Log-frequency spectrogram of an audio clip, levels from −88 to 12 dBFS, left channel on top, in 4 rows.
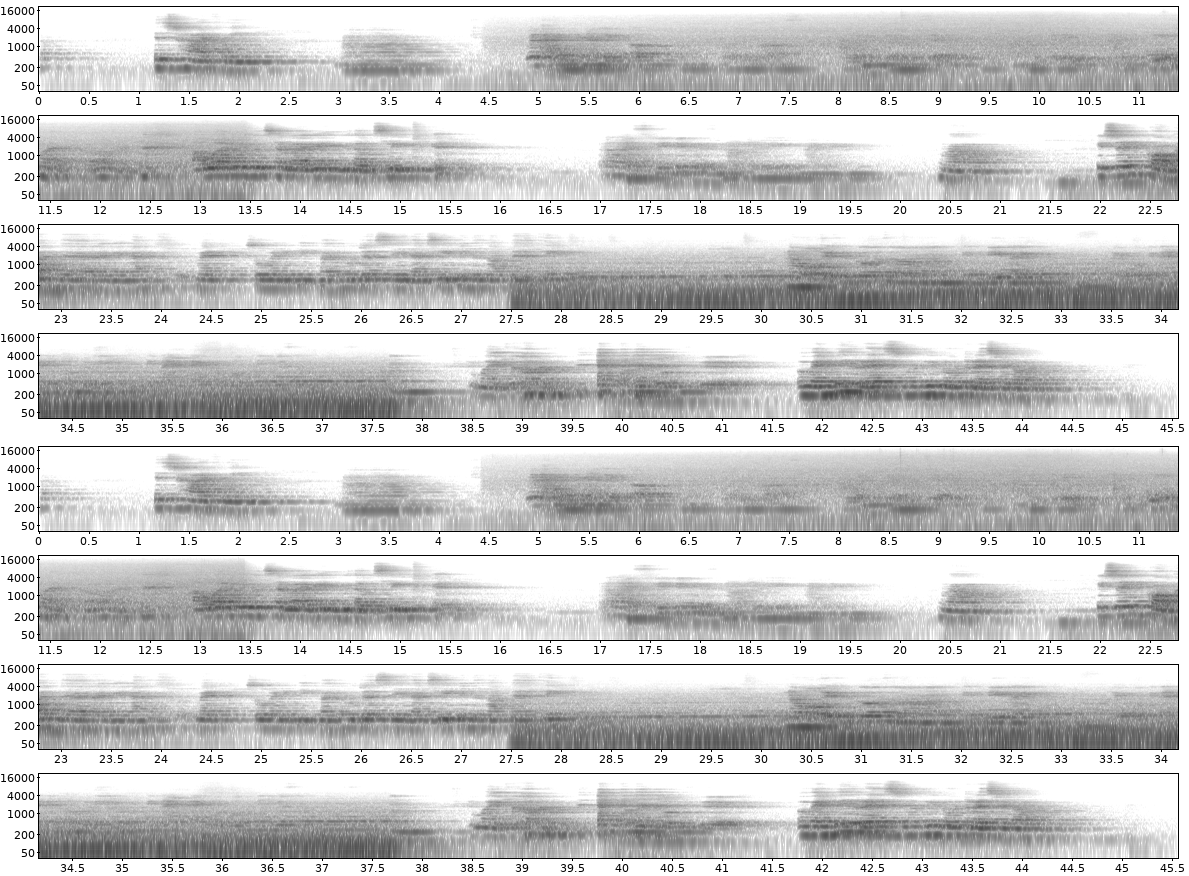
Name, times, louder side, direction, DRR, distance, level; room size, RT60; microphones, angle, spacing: voice 1, 1.1-2.2 11.0-15.5 20.4-20.8 21.6-21.7 22.0-23.9 24.3-24.5 24.9-28.2 38.5-39.3 39.7-40.4 41.7-44.2, equal, 20° left, -13 dB, 0.7 m, -30 dB
voice 2, 2.9-3.8 4.8-11.6 16.5-16.6 17.0-19.7 30.2-39.2 39.7-41.3, equal, 40° left, -10 dB, 1.4 m, -35 dB
Thunderstorm / Rain, 4.4-13.4, right 2 dB, 40° right, 0.4 m, -43 dB
sound 1, 27.5-37.7, equal, 60° left, 0.7 m, -29 dB
3.9 x 2.3 x 2.6 m, 1.4 s
head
